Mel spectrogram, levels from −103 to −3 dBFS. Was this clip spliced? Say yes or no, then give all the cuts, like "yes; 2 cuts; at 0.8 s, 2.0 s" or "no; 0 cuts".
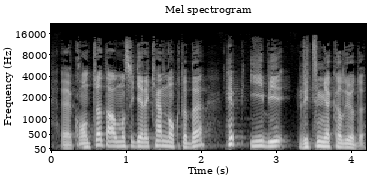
yes; 1 cut; at 3.2 s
